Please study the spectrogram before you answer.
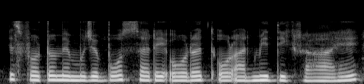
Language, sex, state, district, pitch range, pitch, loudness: Hindi, female, Arunachal Pradesh, Lower Dibang Valley, 180-200 Hz, 190 Hz, -13 LUFS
